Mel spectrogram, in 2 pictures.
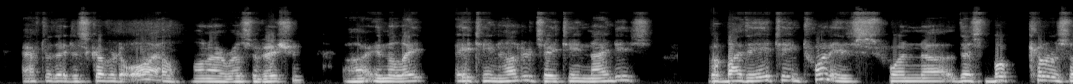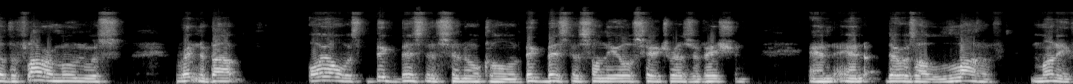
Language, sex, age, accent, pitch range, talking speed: English, male, 60-79, American, 135-165 Hz, 135 wpm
